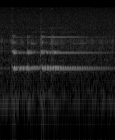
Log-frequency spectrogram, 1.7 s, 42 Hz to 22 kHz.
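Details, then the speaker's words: Restored Motorola 68L11 tube radio with the 1S5 tube reinstalled: clear bell-like ring near one kilohertz over soft taps, slowly dying away, ringing more when the radio starts up; microphonic tube ringing. "it rings a whole lot more and when the radio starts up"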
